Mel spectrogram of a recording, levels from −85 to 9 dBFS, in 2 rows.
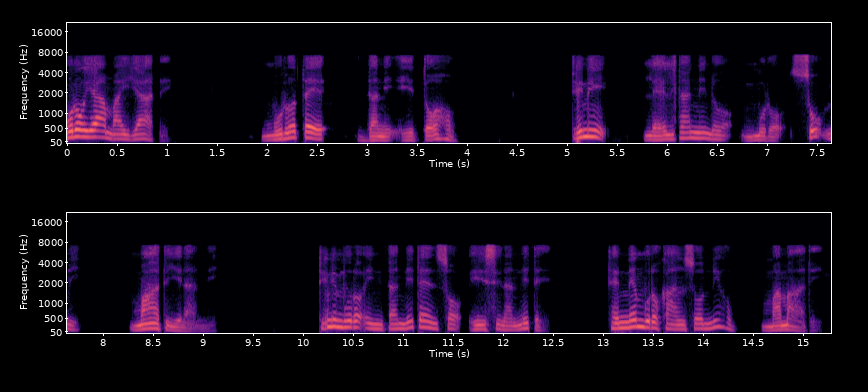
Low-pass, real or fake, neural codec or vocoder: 7.2 kHz; fake; codec, 16 kHz, 0.8 kbps, ZipCodec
